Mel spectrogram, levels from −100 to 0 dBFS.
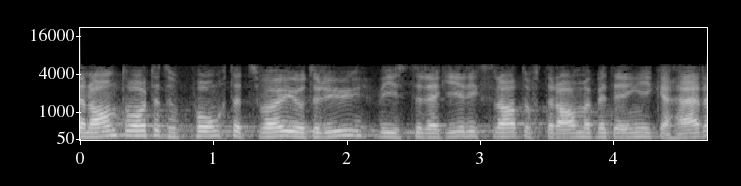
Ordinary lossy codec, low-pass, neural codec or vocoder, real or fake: none; 5.4 kHz; none; real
